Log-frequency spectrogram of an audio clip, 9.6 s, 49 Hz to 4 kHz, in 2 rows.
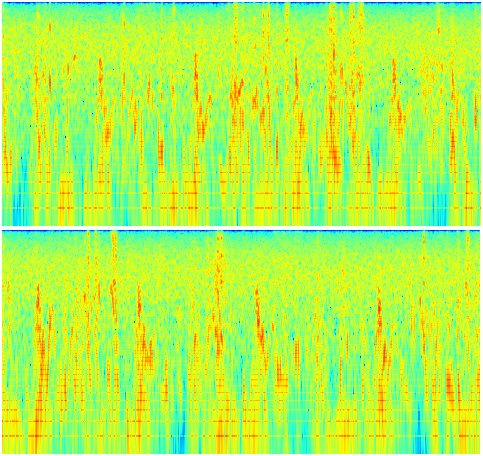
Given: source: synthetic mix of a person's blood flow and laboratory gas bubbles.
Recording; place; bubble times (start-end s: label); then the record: Doppler ultrasound of blood flow; precordium
0.00-0.17 s: bubbles
0.29-0.77 s: bubbles
1.17-1.27 s: bubbles
1.30-1.65 s: bubbles
1.68-1.76 s: bubbles
2.15-2.19 s: bubbles
2.23-2.88 s: bubbles
3.09-3.71 s: bubbles
4.17-4.63 s: bubbles
4.69-5.03 s: bubbles
5.22-6.01 s: bubbles
6.23-6.34 s: bubbles
6.38-7.11 s: bubbles
7.50-8.05 s: bubbles
8.14-8.52 s: bubbles
8.75-9.58 s: bubbles
From the record:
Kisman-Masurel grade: 342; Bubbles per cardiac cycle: rolling drumbeat, 9 or more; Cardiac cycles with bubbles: 100%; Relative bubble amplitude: moderate (0.250 to 0.450); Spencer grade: 3 (all of the cardiac periods contain showers or single bubble signals, but not dominating or overriding the cardiac motion signals); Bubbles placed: only in the low amplitude regions of the cardiac cycle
